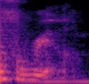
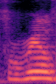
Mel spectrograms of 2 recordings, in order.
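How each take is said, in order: First: "for real" said again much softer, trailing away; a quieter second "for real"; soft echo. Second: Said in the usual way. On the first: Shown as a demonstration. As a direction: repeat "for real" under your breath. Repeats "for real" for emphasis.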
